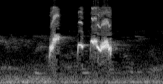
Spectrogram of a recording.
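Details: Caged red-whiskered bulbul showing off its song phrasing: a short loud phrase of three bright chirped notes, the first a quick rising note, then a brief clipped note and a longer warbled, slurred ending, over a quiet background.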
